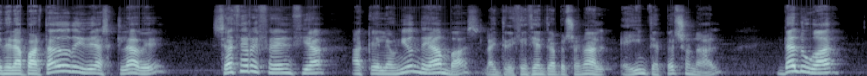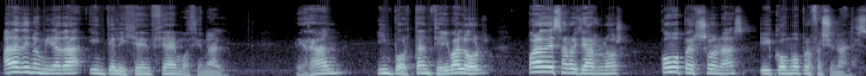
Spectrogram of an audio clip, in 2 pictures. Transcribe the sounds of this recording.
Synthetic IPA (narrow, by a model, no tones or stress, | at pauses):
e̞ne̞lapaɾt̪aðo̞ðeiðe̞asklaβ̞e̞ | seaθe̞re̞fe̞ɾe̞n̟θjaː | ke̞launjo̞nd̪eambasla̰int̪e̞lixe̞nθjaint̪ɾepeɾso̞nale̞int̪eɾpe̞ɾso̞na̰l | d̪aluɣ̞aɾ | alað̞e̞nõ̞mĩnaðaint̪e̞lixe̞n̟θjaemo̞θjo̞na̰l | d̪̥e̞ɣɾan | impo̞ɾt̪an̟θjaiβ̞alo̞ɾ | paɾaðe̞saro̞ʝaɾno̞s | ko̞mo̞pe̞ɾso̞nas | iko̞mo̞pɾo̞fe̞sjo̞na̰le̞s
